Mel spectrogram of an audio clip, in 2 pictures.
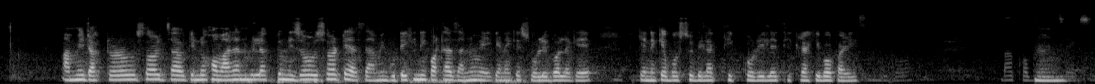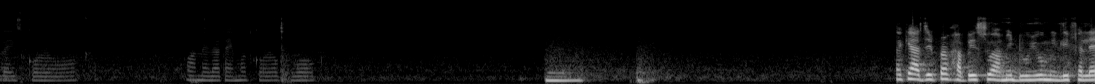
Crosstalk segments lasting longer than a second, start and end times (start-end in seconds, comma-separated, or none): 6.4-8.6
